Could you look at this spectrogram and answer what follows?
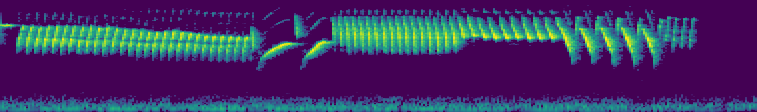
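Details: Canary sings a long, even buzzy roll to encourage a silent canary to sing. Two curled chirps break it, then another rolling trill and a few quick downslurred notes before it stops.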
